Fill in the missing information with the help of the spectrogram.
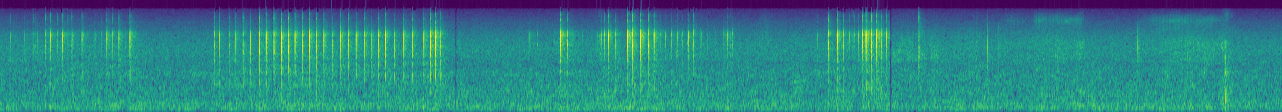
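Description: Long fake nails strum and scratch along the row of thin metal teeth on a pet comb with a teal and black plastic handle. The result is rapid, bright, ticking rattles with almost no low end, coming in short bursts separated by quiet pauses. Each burst is a fast run of tiny, high clicks, and the clip ends with a few sparse single ticks.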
